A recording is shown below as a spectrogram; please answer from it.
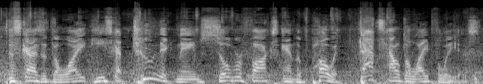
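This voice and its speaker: Man, color commentator, dry wisecracking asides, medium pitch, noise behind. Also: lively intonation, normal speed. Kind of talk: wry sports color commentary.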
